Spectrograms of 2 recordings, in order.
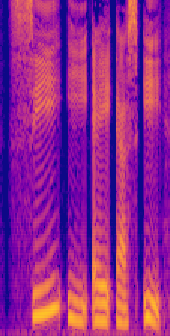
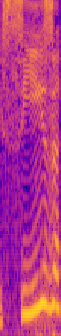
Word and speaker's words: cease: C E A S E. Now, I've warned you that S is often pronounced as Z. But not in this word. It is still s.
